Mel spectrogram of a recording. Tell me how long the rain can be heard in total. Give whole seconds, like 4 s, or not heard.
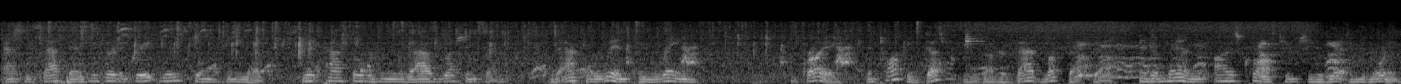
14 s.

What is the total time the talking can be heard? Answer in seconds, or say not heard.
13 s.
